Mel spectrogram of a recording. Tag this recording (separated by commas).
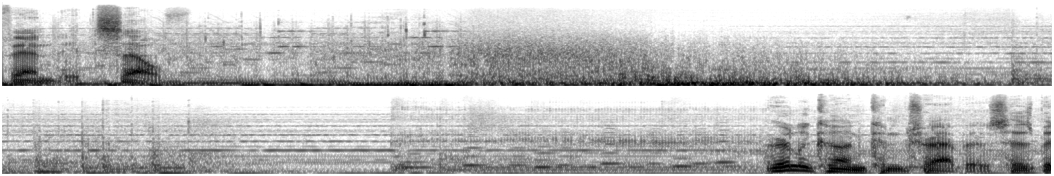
Speech, Music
